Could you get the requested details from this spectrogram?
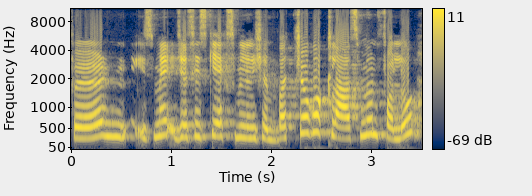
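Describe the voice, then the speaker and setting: A woman, patiently explaining a children's textbook lesson as a teacher. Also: high-pitched. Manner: slow, patient word-by-word explaining.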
